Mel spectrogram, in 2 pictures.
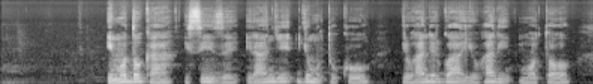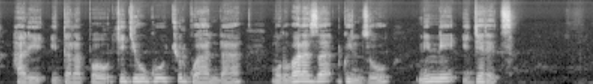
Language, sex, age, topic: Kinyarwanda, male, 18-24, health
